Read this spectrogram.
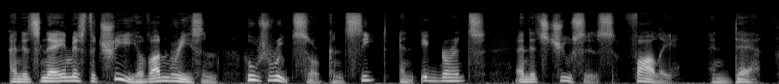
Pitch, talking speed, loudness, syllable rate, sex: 130 Hz, 155 wpm, -21 LUFS, 4.7 syllables/s, male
